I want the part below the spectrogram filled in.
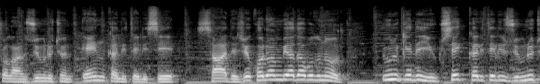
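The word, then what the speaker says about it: Colombia: yandığı bir konuda var Özellikle İngilizce telaffuz yapanlarla ilgili kolumbiya değil Kolombiya diyorlar Neyse ki Türkçede böyle bir sıkıntımız bulunmuyor kolombiya'da herkes ve her şey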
